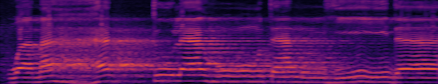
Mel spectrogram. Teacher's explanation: Ada wa mahadtu, seolah-olah hanya ada huruf ta. Karena huruf dal diidghamkan, dileburkan ke makhraj huruf ta, yang sejatinya dua huruf tersebut adalah satu jenis. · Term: mutajanisani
